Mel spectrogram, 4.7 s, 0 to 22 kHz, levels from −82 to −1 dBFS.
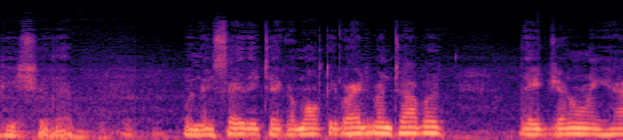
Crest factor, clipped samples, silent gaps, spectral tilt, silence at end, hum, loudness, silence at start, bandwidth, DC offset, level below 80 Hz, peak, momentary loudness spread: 14 dB; under 0.1%; none; -7 dB/octave; 0 s; none; -22 LUFS; 0 s; 13 kHz; under 0.1%; -38 dBFS; -8 dBFS; 17 LU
